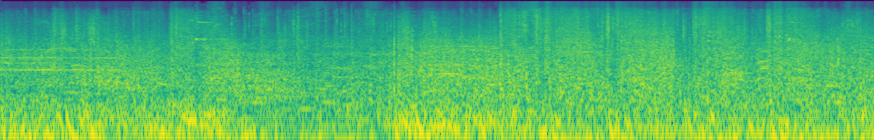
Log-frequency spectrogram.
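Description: Shotgun fire in a fast-paced video game forms a relentless, dense barrage of loud blasts running continuously from start to end, with no clear gaps between shots.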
